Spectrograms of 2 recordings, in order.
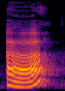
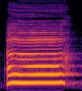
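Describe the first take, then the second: First: The pitch rises from middle to high. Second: The pitch stays high and level. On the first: "un ton montant du médium vers l'aigu" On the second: "Stable, constant, haut"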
